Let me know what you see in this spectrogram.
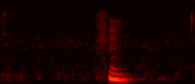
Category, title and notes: Sound effects > Objects / House appliances
es un hmmm de relax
